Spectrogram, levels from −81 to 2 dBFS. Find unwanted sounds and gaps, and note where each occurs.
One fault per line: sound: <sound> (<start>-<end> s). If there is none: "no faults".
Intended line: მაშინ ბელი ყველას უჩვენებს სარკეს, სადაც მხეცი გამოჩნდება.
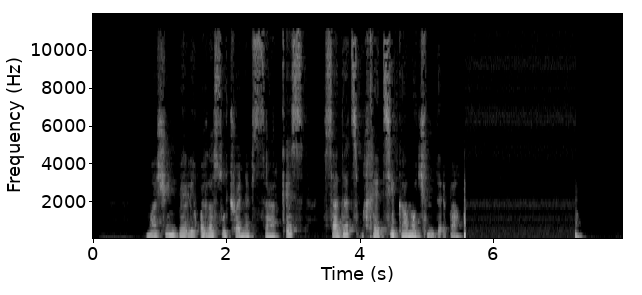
no faults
